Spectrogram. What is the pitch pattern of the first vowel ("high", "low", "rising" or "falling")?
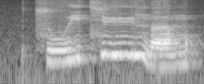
rising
